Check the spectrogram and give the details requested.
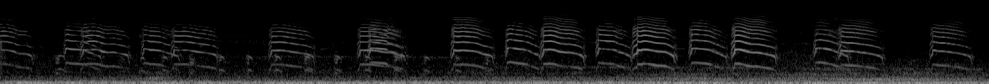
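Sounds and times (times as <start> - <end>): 
laughing gull calls in Maryland: 0.2 - 9.8.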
